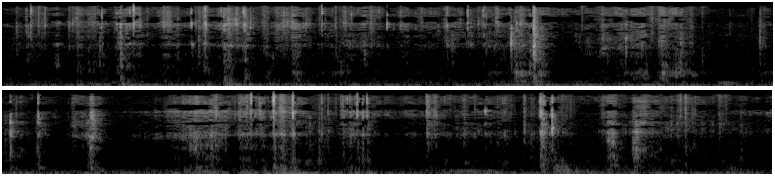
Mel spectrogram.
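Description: A metal blade scrapes shavings from a solid rectangular orange bar of soap with a pink core, held in the hand. Quiet, bright, crisp scraping and crackling bursts, much like soft tearing, come in quick uneven strokes with brief peaks. Each stroke stops dry with almost no ring.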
